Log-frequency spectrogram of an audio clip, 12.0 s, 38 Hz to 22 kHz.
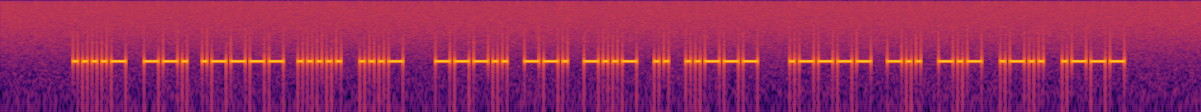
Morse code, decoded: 4G15V 8GXI2 1DKLJ

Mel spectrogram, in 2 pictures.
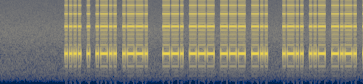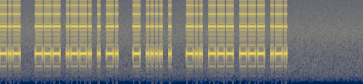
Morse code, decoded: HELP GOOD LUCK OPEN THE DOOR

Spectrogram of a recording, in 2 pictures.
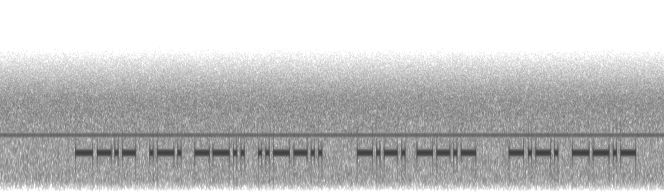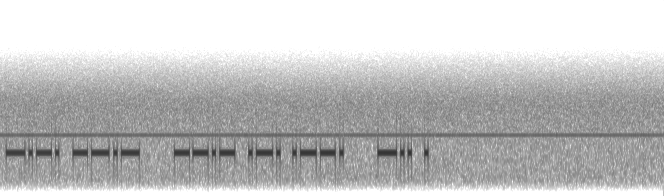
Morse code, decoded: QRZ? CQ CQ CQ QRP DE

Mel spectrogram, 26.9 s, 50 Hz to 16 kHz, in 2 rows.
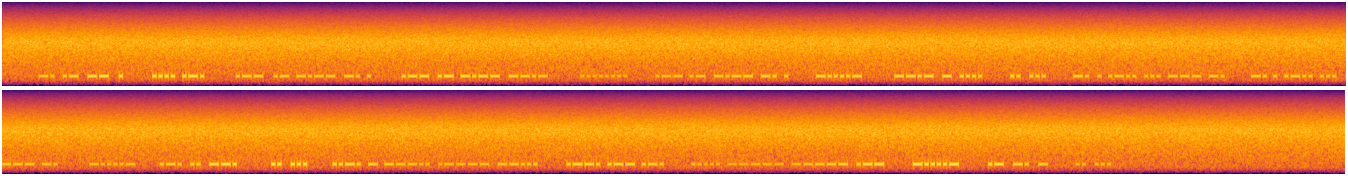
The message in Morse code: NAME HR WAYNE WAYQ <HH> WAYNE - QTH IS NELSON NELSON - RIG IS FT817 PWR 500W - ANT IS

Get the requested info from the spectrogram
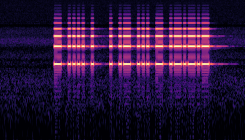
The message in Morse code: THE EAST.

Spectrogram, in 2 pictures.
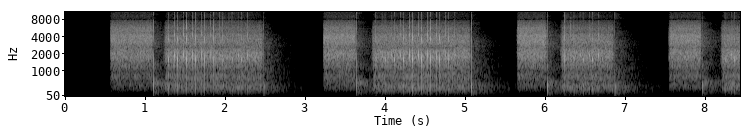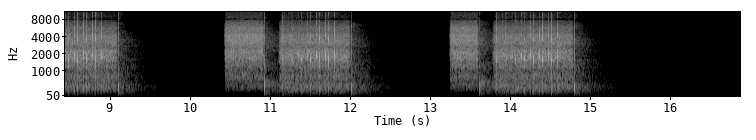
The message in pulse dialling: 9 9 4 6 6 7

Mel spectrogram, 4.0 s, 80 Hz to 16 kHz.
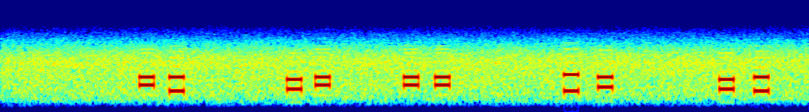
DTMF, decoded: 02 40 00 38 42

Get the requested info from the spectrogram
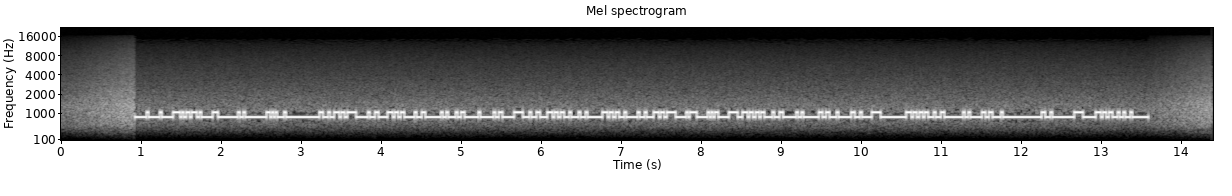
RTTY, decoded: M4C TU VU2WTU CQ CQ TEST LU8CT LU8CT CQ

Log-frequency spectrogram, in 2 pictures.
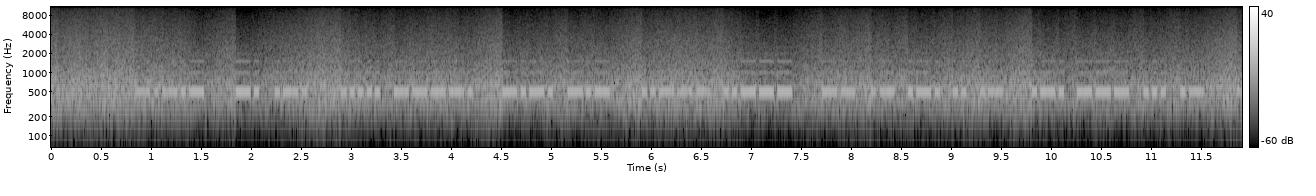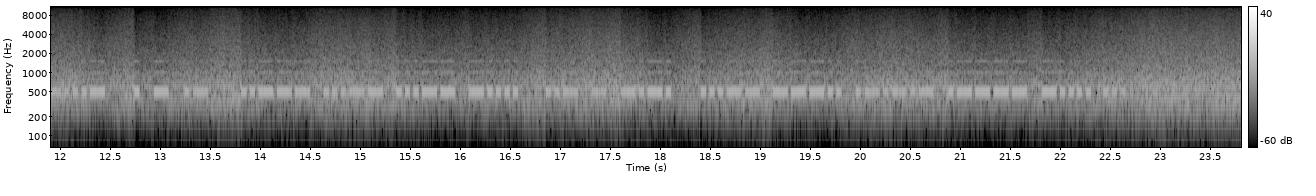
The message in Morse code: <KA> NR 59 CK 22 MARIA ROSA <BT> ETA 2336 UTC 38.16S

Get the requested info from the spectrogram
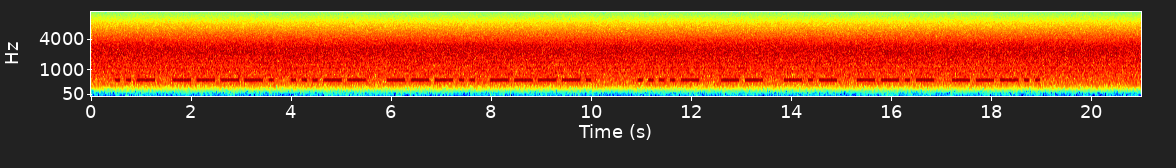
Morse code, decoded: U9389 4MKQ8

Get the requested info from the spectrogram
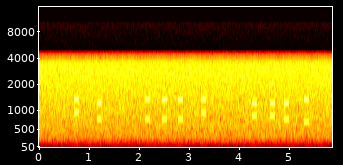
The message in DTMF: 04 5550 7742

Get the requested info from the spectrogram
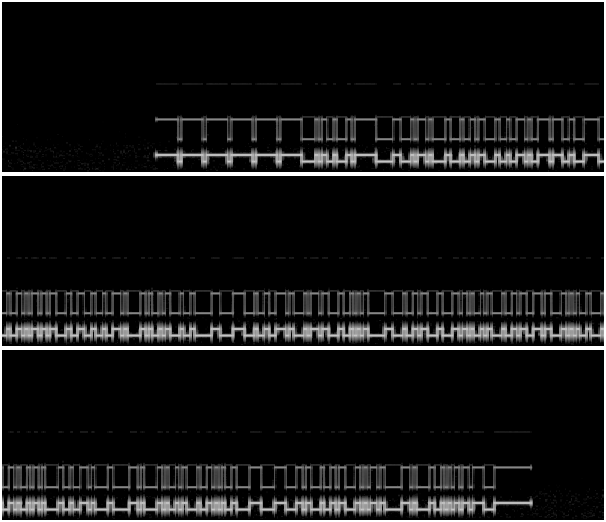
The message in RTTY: THE ALBUM FAILED TO CHART AND WAS DELETED SOON AFTER.

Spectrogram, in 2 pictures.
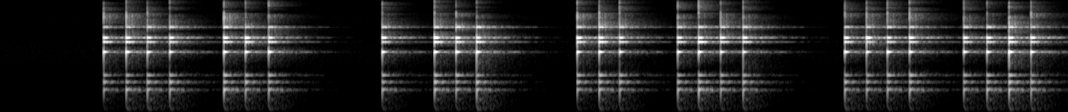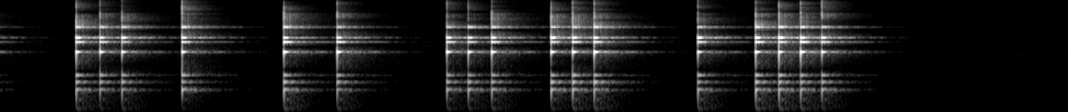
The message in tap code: SCOTLAND

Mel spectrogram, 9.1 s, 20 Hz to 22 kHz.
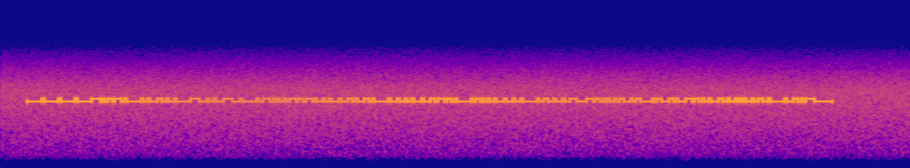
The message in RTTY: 0O9AF H77Q7 D1WQM FCVBG 062UE

